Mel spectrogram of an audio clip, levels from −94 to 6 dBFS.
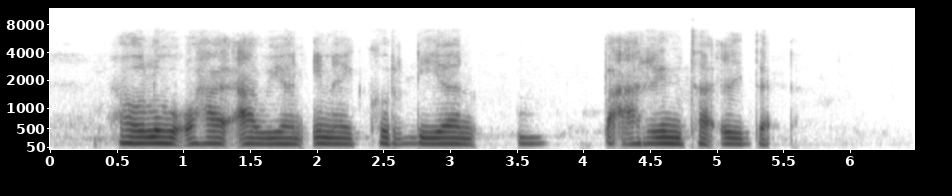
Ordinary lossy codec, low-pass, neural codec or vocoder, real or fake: Opus, 16 kbps; 7.2 kHz; codec, 16 kHz, 4 kbps, X-Codec, WavLM features, trained on Multilingual LibriSpeech; fake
